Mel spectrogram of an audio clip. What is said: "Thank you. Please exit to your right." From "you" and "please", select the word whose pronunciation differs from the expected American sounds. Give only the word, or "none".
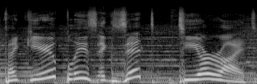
none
